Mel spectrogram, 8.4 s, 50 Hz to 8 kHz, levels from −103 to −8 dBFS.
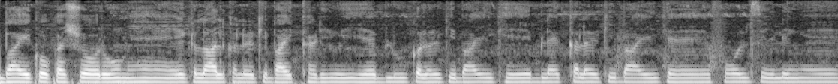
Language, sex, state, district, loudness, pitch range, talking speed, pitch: Hindi, male, Chhattisgarh, Balrampur, -17 LUFS, 135-140 Hz, 180 wpm, 140 Hz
